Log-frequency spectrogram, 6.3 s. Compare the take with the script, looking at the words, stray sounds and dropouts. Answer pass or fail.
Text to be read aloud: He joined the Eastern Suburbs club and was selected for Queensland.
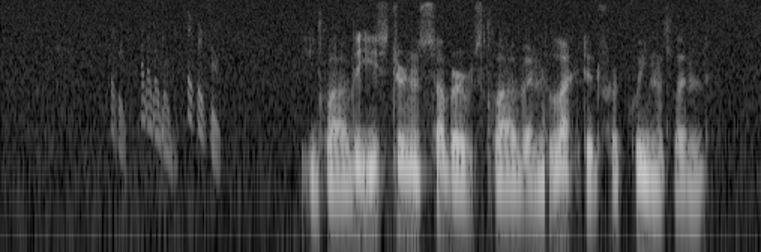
fail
